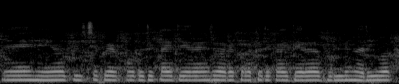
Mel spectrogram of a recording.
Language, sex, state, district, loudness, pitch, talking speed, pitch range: Hindi, female, Maharashtra, Chandrapur, -34 LUFS, 195 Hz, 330 wpm, 195-200 Hz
